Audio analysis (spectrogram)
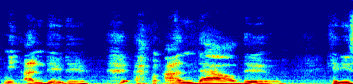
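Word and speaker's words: Undaodu: Undao-do. Can you spell my name? The AI can spell the user's name. It is spelled U-N-D-A-O-D-U. And it's pronounced? It's pronounced undao-do.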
